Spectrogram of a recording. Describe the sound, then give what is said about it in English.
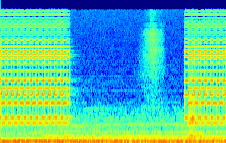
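A telephone ringer sounds in two loud, bright bursts of a trilling ring separated by a pause of about a second and a half, with no voices. The ringer is left on and the call goes unanswered. “You know what? I am not gonna answer that. I'm just gonna turn the ringer off, all right?”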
